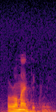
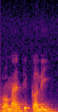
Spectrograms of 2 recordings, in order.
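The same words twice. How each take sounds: First: No vowel is sounded before the final '-ly'. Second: A full vowel is sounded before the final '-ly'. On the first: The speaker calls it right. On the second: The speaker calls it wrong.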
